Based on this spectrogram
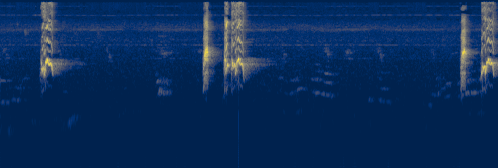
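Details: Sooty-headed bulbul lure call used to attract bulbuls: sharp, raspy bursts, mostly in pairs, separated by stretches of near silence and a few soft chirps.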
